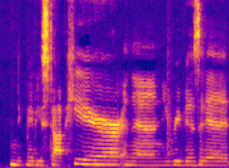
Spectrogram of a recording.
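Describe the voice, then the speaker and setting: A woman's fairly low voice comes through over clearly audible background noise. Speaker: art teacher. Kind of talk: tutorial. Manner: slows down and gets calmer while drawing; hesitant, many fillers.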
